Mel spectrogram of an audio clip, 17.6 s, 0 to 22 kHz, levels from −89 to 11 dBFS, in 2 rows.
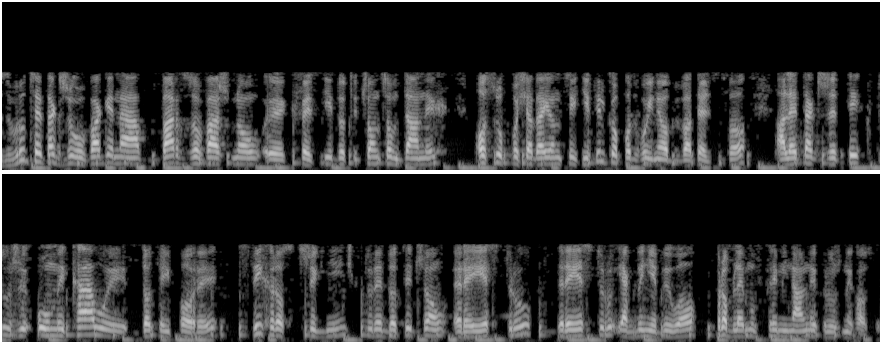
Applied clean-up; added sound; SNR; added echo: classical method spectral subtraction.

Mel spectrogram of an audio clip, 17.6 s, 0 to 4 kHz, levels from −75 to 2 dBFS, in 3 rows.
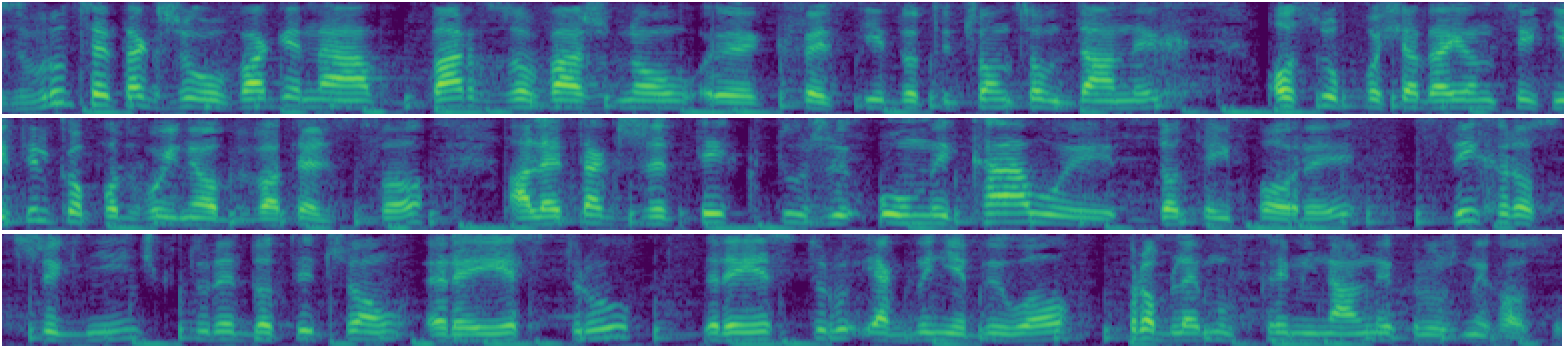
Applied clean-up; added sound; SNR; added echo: none; Drum kit; 17 dB; none.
